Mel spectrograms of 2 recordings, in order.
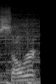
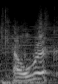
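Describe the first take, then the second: First: The name begins with an S sound. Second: The name begins with a K sound. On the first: "I'm going to pronounce it Selric" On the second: "I think it's pronounced Kelric, but that sounds weird to me"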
